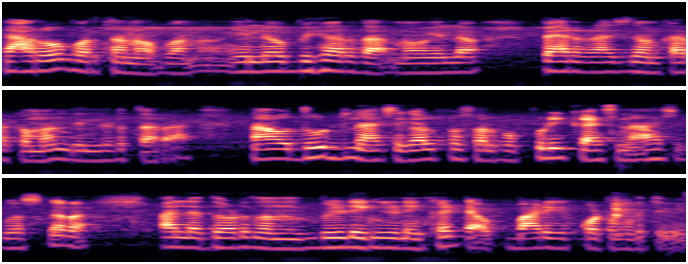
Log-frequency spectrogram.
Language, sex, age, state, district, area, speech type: Kannada, male, 30-45, Karnataka, Vijayanagara, rural, spontaneous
